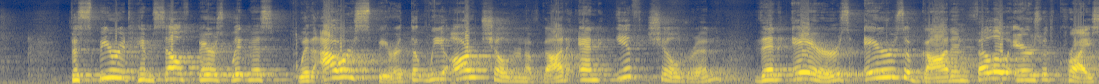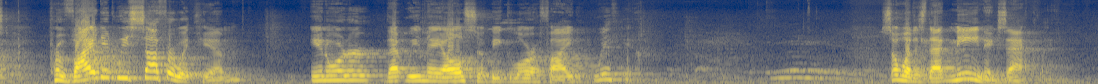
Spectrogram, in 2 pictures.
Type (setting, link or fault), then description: setting, large echoing room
